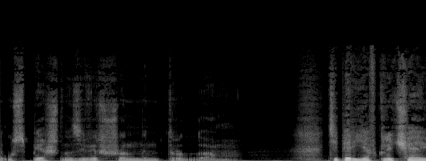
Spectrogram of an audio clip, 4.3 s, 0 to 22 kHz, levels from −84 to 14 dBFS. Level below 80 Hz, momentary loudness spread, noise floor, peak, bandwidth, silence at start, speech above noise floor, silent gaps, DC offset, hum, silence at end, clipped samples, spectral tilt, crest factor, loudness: -40 dBFS; 24 LU; -51 dBFS; -4 dBFS; 15 kHz; 0 s; 26 dB; none; under 0.1%; none; 0 s; under 0.1%; -6.5 dB/octave; 20 dB; -25 LUFS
